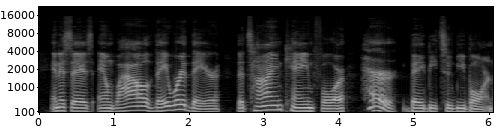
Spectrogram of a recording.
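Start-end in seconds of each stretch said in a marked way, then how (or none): 2.7-6.1 heavy emphasis on the word "her". Reading a Bible passage aloud, emphasis on 'her'. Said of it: "I put the emphasis on her for a reason".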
